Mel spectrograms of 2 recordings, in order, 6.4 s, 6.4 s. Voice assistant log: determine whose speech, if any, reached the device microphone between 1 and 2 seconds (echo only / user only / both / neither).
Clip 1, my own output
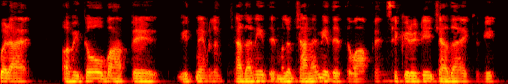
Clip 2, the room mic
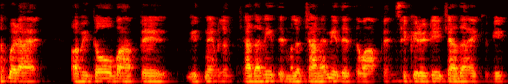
echo only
